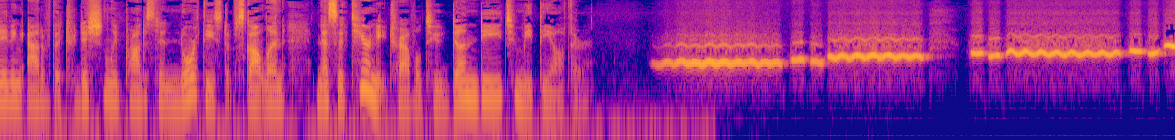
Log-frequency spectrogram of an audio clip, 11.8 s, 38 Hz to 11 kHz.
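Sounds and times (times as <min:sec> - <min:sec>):
speech: 0:00.0 - 0:06.0
man whistling a slow tune of long held notes: 0:06.5 - 0:11.7.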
